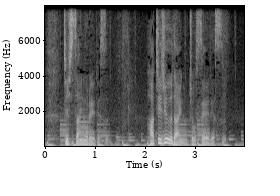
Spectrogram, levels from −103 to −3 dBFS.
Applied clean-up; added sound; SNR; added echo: none; none; none; none.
